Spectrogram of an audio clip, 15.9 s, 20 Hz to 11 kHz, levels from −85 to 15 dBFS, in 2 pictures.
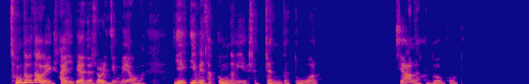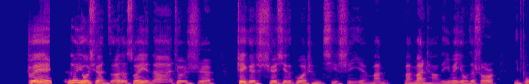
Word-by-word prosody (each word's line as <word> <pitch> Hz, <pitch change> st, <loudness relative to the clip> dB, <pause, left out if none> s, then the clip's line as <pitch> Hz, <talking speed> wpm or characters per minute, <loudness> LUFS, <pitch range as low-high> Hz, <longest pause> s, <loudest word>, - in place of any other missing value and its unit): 从 230 Hz, +3 st, +5 dB
头 270 Hz, +1 st, +5 dB
到 290 Hz, 0 st, +7 dB
尾 130 Hz, -, +1 dB
看 160 Hz, -, +1 dB
一 160 Hz, -, -7 dB
遍 185 Hz, -2 st, +4 dB
的 160 Hz, -, -3 dB
时 155 Hz, -, -9 dB
候 175 Hz, -, +4 dB
已 -, -, -9 dB
经 155 Hz, +6 st, -10 dB
没 145 Hz, 0 st, -8 dB
有 140 Hz, -5 st, -5 dB
了， 110 Hz, 0 st, -14 dB, 0.4 s
因 225 Hz, +6 st, +4 dB
因 225 Hz, +1 st, +6 dB
为 205 Hz, -, +1 dB
它 155 Hz, -, -9 dB
功 180 Hz, +3 st, -1 dB
能 150 Hz, -2 st, -8 dB
也 -, -, -11 dB
是 115 Hz, -, -13 dB
真 135 Hz, +3 st, -5 dB
的 120 Hz, -, -10 dB
多 125 Hz, +1 st, -6 dB
了。 105 Hz, -, -16 dB, 1.2 s
加 155 Hz, -2 st, -1 dB
了 135 Hz, -5 st, -6 dB
很 110 Hz, 0 st, -15 dB
多 125 Hz, 0 st, -7 dB
工。 120 Hz, +1 st, -15 dB, 1.5 s
对， 215 Hz, -7 st, +8 dB, 0.2 s
所 235 Hz, +5 st, +4 dB
有 225 Hz, 0 st, +8 dB
选 165 Hz, -, -2 dB
择 135 Hz, +4 st, -4 dB
的， 150 Hz, -1 st, -1 dB
所 160 Hz, +7 st, 0 dB
以 165 Hz, -3 st, +1 dB
呢， 150 Hz, +1 st, -11 dB
就 150 Hz, -1 st, -5 dB
是， 130 Hz, +3 st, -9 dB, 0.4 s
这 195 Hz, -3 st, +7 dB
个 150 Hz, -2 st, 0 dB
学 140 Hz, +7 st, -3 dB
习 150 Hz, +1 st, -6 dB
的 150 Hz, -, -7 dB
过 145 Hz, -2 st, -4 dB
程 120 Hz, +2 st, -9 dB
其 125 Hz, +2 st, -12 dB
实 125 Hz, +2 st, -13 dB
也 120 Hz, -3 st, -14 dB
漫 125 Hz, +3 st, -13 dB, 0.2 s
蛮 120 Hz, -3 st, -11 dB
漫 160 Hz, -3 st, -2 dB
长 110 Hz, -1 st, -14 dB
的。 120 Hz, -, -17 dB
因 150 Hz, +3 st, -11 dB
为 165 Hz, -1 st, -5 dB
有 140 Hz, -6 st, -7 dB
的 150 Hz, -, -6 dB
时 135 Hz, -, -12 dB
候 135 Hz, -, -3 dB
儿， 140 Hz, 0 st, -5 dB, 0.3 s
你 125 Hz, -, -9 dB
不 130 Hz, +4 st, -7 dB
145 Hz, 255 characters per minute, -23 LUFS, 125-165 Hz, 1.5 s, 对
